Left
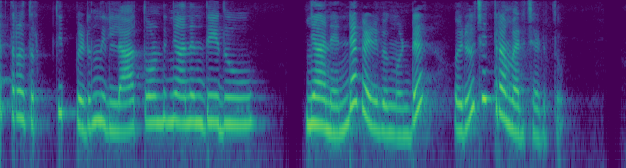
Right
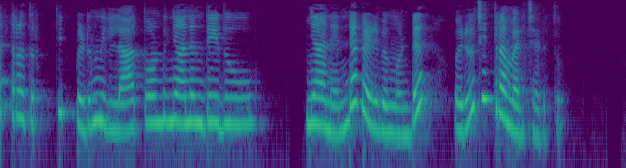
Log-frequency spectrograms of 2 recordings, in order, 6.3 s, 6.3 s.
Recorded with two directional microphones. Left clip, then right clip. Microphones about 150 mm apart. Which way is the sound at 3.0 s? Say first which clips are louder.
Left 10 dB; 30° left (ahead or behind).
